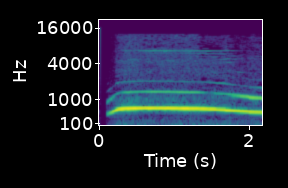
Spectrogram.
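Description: A wolf howling: one long call that rises quickly at the start, holds steady, then slowly falls.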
